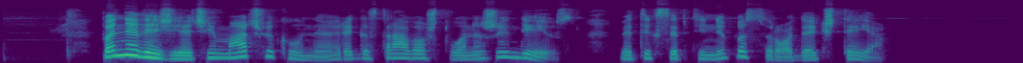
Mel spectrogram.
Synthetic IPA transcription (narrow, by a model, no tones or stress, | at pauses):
pɐnʲɛʋʲɛʒʲiɛt͡ʃʲɛɪmɑːt͡ʃʲʊɪkɒʊnʲɛɾʲɛɡʲɪst̪ɾɑːʋoːɐʃt̪uɔnʲɪsʒɐɪd̪ʲeːjʊ̰s | bʲɛt̪ʲːɪksʲɛpʲt̪ʲiːnʲɪpɐsʲɪɾoːd̪ʲeːɐɪkʲʃʲt̪ʲeːjɛ̰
